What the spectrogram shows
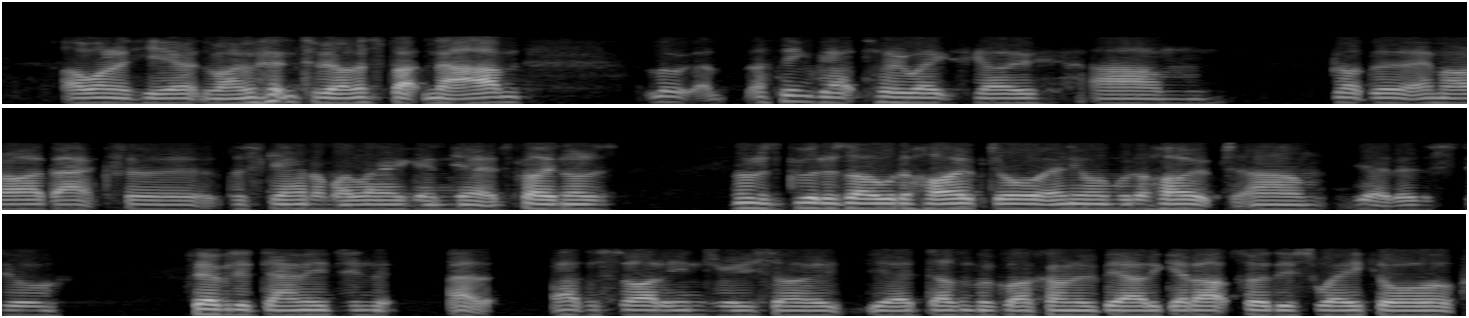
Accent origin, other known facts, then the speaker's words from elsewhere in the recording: Australia; also born or lived in South Africa; I grew up mainly in Australia. I was born in South Africa, actually. Moved here in 2007 when I was four.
